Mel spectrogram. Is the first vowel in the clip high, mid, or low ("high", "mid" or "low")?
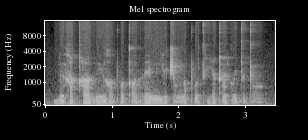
high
